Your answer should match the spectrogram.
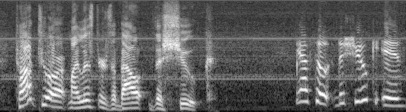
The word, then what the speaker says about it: Shuuk: about The Shook.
